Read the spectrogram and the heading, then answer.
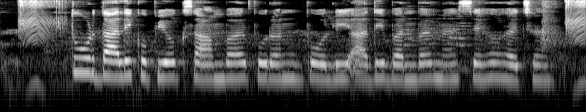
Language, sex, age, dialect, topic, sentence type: Maithili, female, 18-24, Eastern / Thethi, agriculture, statement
